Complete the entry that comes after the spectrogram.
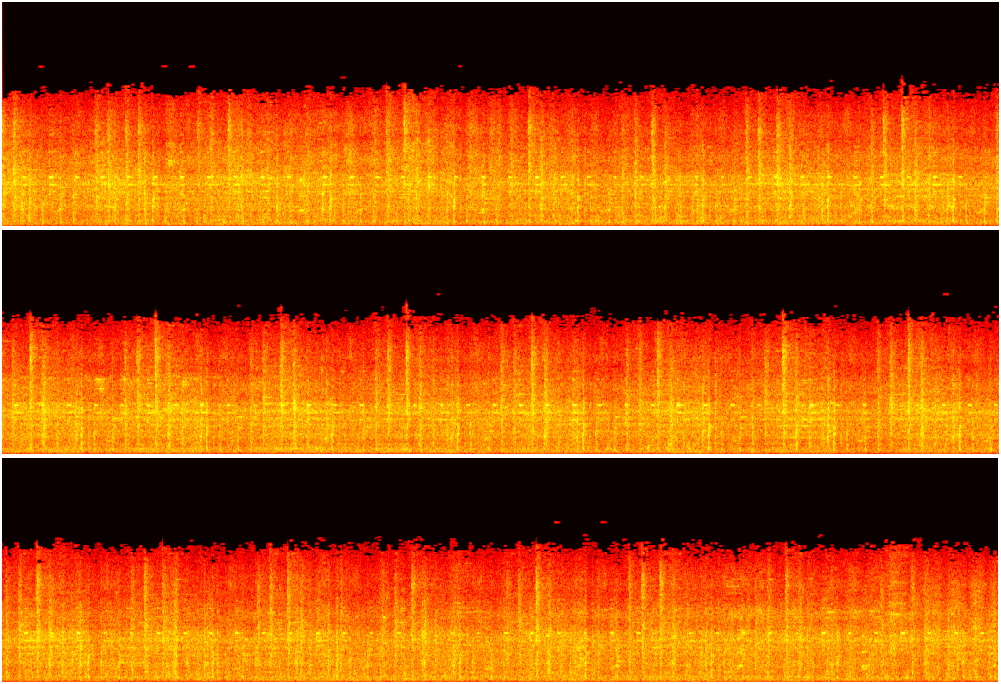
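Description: Southern Pacific freight train's open-top gondola cars rolling past, their wheels clattering steadily on the rails with a constant clickety-clack.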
